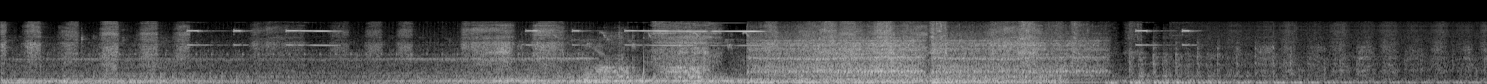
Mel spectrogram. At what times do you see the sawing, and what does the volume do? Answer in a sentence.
The sawing can be heard from 8.1 to 14.8 s, getting quieter.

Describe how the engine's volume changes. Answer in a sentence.
The loudness of the engine goes up, then down.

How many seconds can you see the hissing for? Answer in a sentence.
The hissing can be heard for 11 seconds in total.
